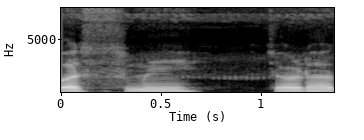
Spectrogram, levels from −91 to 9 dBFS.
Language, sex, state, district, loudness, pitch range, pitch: Chhattisgarhi, male, Chhattisgarh, Raigarh, -19 LUFS, 120-125 Hz, 125 Hz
